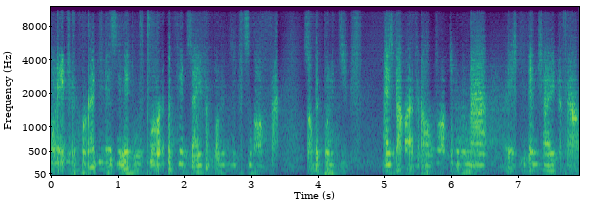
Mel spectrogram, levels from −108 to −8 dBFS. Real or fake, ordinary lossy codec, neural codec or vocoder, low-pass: fake; none; codec, 44.1 kHz, 0.9 kbps, DAC; 10.8 kHz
